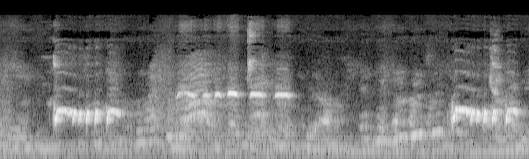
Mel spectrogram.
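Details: A caged zebra dove in a homemade rice-container cage sings. It gives a short trilled coo phrase, then a higher drawn-out whistled note, and the trilled coo returns at the end. Children's voices murmur in the background.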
